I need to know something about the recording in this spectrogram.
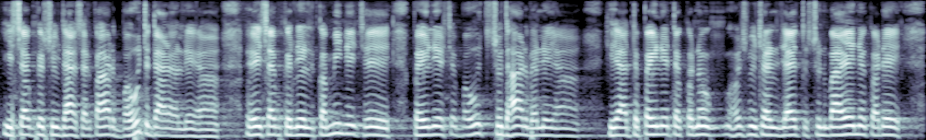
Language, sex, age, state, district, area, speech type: Maithili, male, 60+, Bihar, Darbhanga, rural, spontaneous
